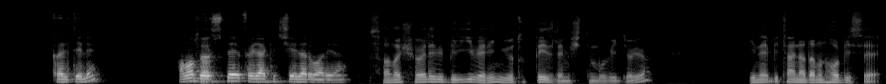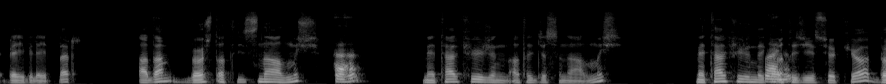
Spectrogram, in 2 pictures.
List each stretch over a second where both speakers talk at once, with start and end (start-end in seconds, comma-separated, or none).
none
